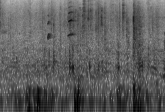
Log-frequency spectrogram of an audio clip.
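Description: Handling noise from equipment on a studio table being moved: dull knocks and bumps, twice loudest about half a second and just over a second in, with a few short high squeaks.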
